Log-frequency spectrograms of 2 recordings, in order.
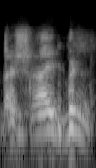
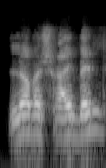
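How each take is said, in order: First: The final n follows with no vowel before it. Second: A clear vowel is heard before the final n. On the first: The speaker calls it right. "אין עין" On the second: The speaker calls it wrong. "לא בשרייבן, אין עין"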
